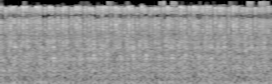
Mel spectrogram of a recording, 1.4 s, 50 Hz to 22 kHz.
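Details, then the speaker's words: 2019 Audi A6 S-line TFSI engine, 111,000 miles, about 5 years old, heard in engine bay at idle; steady hum with busy light ticking, unsure whether the noise is normal. Engine noise at idle. "now the engine is making some noise not sure if this is how this engine supposed to be tracking"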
